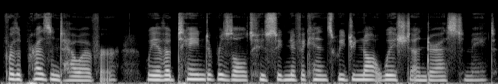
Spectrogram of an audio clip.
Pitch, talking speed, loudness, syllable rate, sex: 210 Hz, 215 wpm, -16 LUFS, 7.0 syllables/s, female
